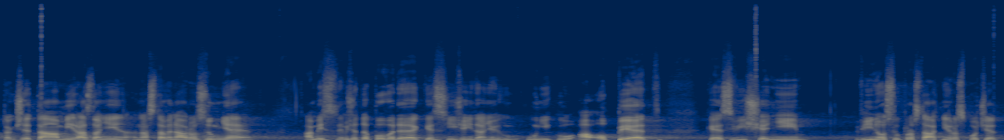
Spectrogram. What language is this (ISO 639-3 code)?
ces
